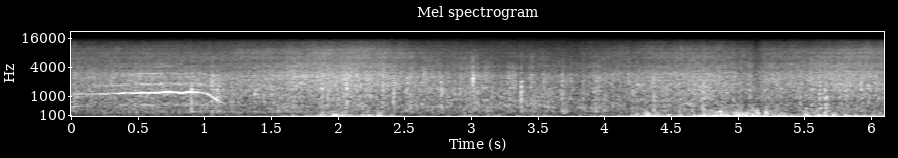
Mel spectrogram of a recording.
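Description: Wind buffeting the microphone over the wash of the sea, with low gusts swelling about two seconds in and again in the last part. A brief thin steady tone sounds in the first second and drops away at its end.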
